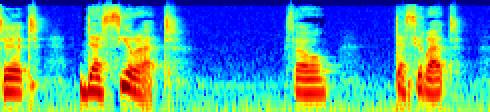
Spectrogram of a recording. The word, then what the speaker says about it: Deseret: were writing in desire I have been saying deset and Deseret alphabet throughout this video it is the way people say that word today but they didn't say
